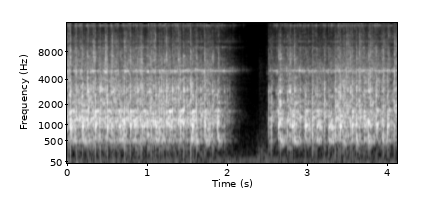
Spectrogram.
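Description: A pair of furi-tsuzumi, wooden Japanese dance hand drums each holding four small bells, shaken: the bells rattle and jingle against the wood in a very loud, dense rapid patter. It stops briefly about two seconds in, then starts again.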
